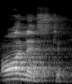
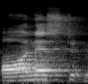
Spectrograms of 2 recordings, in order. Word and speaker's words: honest: starts with a vowel there is a vowel in the beginning h but the h is silent and the starting sound is a vowel sound okay consonant like in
